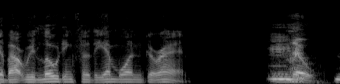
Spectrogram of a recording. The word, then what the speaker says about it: Garand: as well I mean his name was Garand that's how we pronounce his name right but just the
